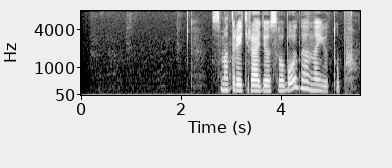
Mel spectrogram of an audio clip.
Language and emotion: Russian, neutral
